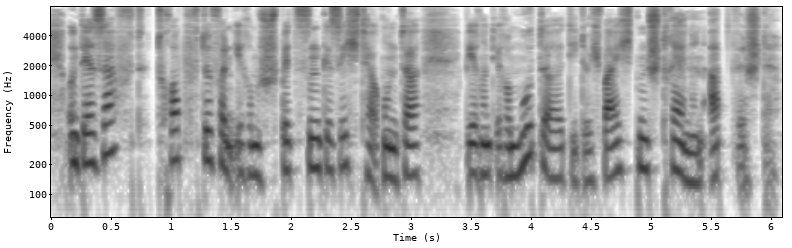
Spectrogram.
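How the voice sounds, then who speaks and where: A woman with a husky voice reading a first-person story aloud in a lively way. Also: fairly low pitch, no echo, studio quality. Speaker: narrator. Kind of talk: audiobook narration.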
